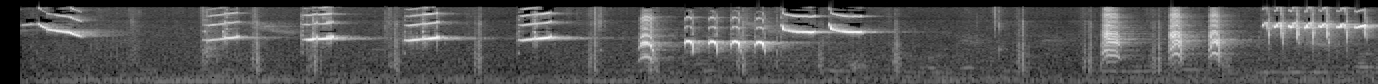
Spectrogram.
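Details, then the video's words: Golden-fronted leafbird, kept as a cage bird and used as a lure to provoke other birds to sing: loud, varied phrases of clear downslurred whistles repeated about every half second, then buzzy notes and a rapid high trill. "Cucak hijau kepala kuning (CHKK) bagus buat pancingan"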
